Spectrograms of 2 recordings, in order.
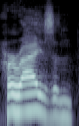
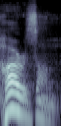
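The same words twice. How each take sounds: First: The stress is on the second syllable. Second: The stress is on the first syllable. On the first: The speaker calls it right. "o I tivesse o som de I aí" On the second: The speaker calls it wrong. "deveria ser proparoxítona"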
